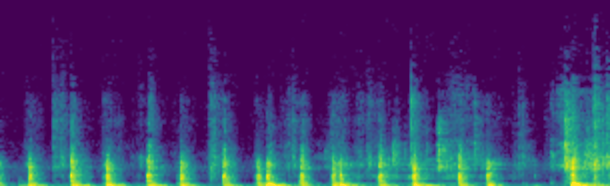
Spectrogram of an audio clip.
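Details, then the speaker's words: Smart spin bike rear flywheel rocked side to side by hand; irregular dull knocks about twice a second from the whole flywheel moving horizontally, not the crank arm; loose flywheel with lateral play. "就是这个后面这个转轮，这个转轮它不是这个曲臂晃动，曲臂它是晃动的，而是这个整体的这个转盘它会左右，就是水平方向它会移动"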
